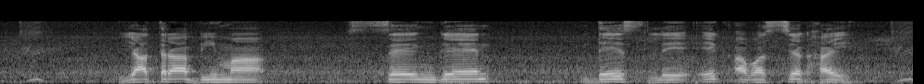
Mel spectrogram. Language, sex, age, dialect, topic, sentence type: Magahi, male, 31-35, Southern, banking, statement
